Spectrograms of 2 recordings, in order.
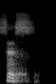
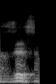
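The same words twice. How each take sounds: First: "cis" with unvoiced S at both ends; S sound. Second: "zis" started with a buzzed Z; wrong Z sound. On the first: Teacher reminding student there is no Z, S sounds on "cis". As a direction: say "cis" without any Z buzz. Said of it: "There's no Z in the S". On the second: Teacher showing student the mistake, buzzed Z on "zis". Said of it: "not zis". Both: Shown as a demonstration.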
